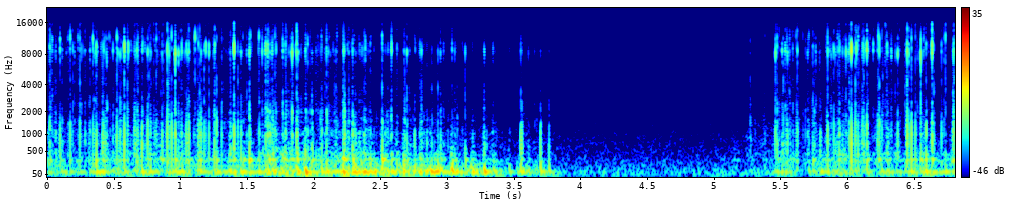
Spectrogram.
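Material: Synthetic fibre.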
